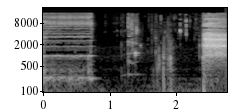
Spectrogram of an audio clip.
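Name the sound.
water dripping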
